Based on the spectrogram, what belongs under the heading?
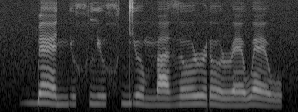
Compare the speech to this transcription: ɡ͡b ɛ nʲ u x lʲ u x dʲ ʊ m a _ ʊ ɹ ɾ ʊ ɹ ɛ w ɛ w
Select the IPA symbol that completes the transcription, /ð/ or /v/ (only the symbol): ð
